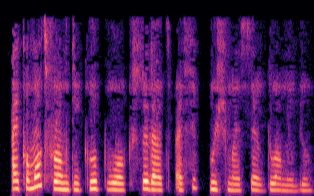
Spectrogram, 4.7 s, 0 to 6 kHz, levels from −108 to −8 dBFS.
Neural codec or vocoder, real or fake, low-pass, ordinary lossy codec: vocoder, 24 kHz, 100 mel bands, Vocos; fake; 5.4 kHz; MP3, 32 kbps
